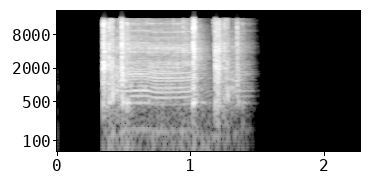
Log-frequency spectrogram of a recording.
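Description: A short intro-transition sound effect: a sudden swoosh with a bending pitch, ending in two sharp clicks about a second in, with silence before and after.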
